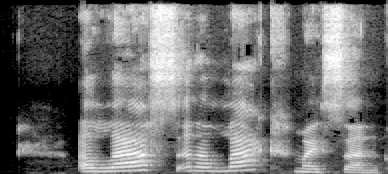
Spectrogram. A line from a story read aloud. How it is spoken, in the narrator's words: cried the queen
